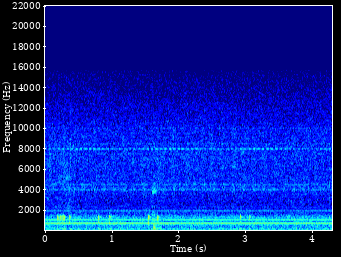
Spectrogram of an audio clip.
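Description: Steady electrical hum, with a few faint light clicks of a plastic eyeshadow compact being handled, mostly in the first second.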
